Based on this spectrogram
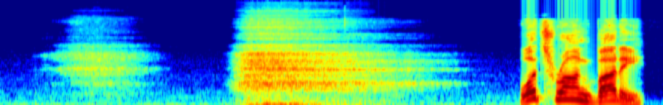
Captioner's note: sigh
